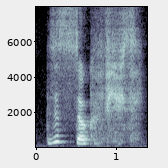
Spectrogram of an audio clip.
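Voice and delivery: laughing under breath; breathy amused whisper. Real, not acted. Laughing whisper over diary.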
